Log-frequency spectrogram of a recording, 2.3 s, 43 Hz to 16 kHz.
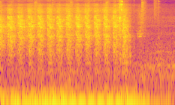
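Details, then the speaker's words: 1994 NJ Mitsubishi Pajero 2.8L turbo-diesel with a past overheating and no-start problem, started after two glow-plug cycles: it catches with uneven, lumpy firing, then stumbles and drops away. Owner suspects the fuel leaked down and let air in. "yeah, it might have leaked down with that air. Huh. Yeah, a bit of a stumble."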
